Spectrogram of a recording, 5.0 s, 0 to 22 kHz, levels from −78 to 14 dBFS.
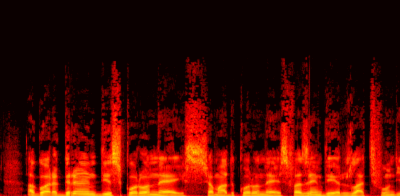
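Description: At 0.87 s the speech drops into a block of digital silence for about 13 ms, and at 3.86 s it happens again, this time only 5 ms long. In both spots a run of samples was swapped for zeros, likely because the output buffer wasn't filled in time. The sound cuts out and back with no fade. The first comes across as a brief dip, the second as a quick tick.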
